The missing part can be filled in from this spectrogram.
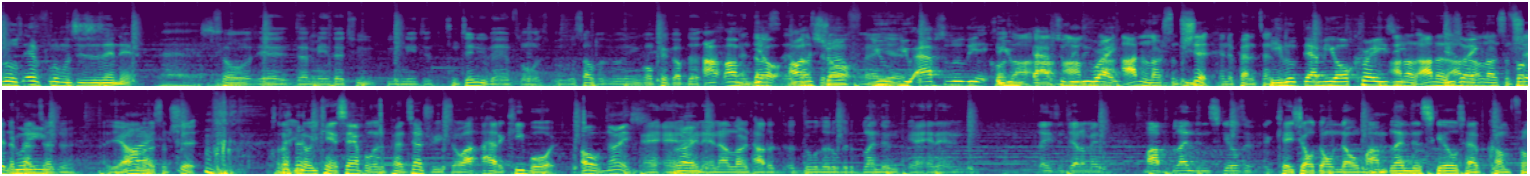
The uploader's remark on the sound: We bring it to you live from FAIRLEIGH DICKINSON UNIVERSITY. SHOW getting shout outs in the crowd of party people.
